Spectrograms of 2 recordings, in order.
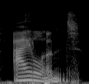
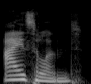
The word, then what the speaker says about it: island: the silent letter or what is the mistake that people make Iceland yes yeah so easily I don't know yeah so the word Island Ilya is i-s-l-a-n-d so there is an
